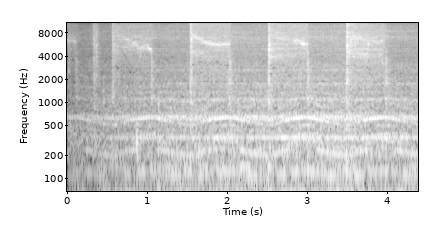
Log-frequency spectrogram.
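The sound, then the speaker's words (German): A laboratory pump in a cell lab pushes liquid continuously through long tubes. It gives a steady mechanical hum with a high whirring cycle that repeats regularly, about once per second. “Im Zelllabor des Karolinska-Instituts überprüft Philipp Jungeblut den Druck einer Pumpe, die kontinuierlich eine Flüssigkeit durch lange Schläuche fließen lässt”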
